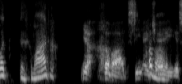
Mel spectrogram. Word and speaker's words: Chabad: Yeah, Chabad. CHA Chabad. is spelled Chabad.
